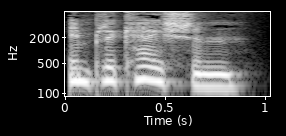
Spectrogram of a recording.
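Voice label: "implication", British English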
